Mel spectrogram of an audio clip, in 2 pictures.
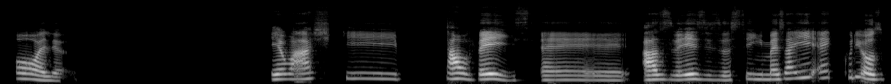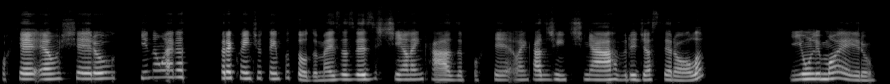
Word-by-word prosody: Olha 210 -10 0 2.1
eu 235 +1 +1
acho 265 +1 0
que 265 -3 -11 0.4
talvez, 235 -6 +6
eh, 205 -1 -6
às 225 +1 +5
vezes 220 -1 +2
assim, 220 +4 -8
mas 230 +2 0
aí 285 +5 0
é 300 +2 -3
curioso, 255 -8 +2
porque 245 +2 -10
é 245 -1 +5
um 260 +1 -7
cheiro 265 +1 0 0.2
que 295 - -9
não 320 +1 -7
era 335 0 -1 0.4
frequente 285 -1 +2
o - - -11
tempo 265 +1 -5
todo, 195 -9 -5
mas 205 +3 -4
às 225 0 -1
vezes 230 +4 +1
tinha 230 -3 -3
lá 230 - -2
em 240 - -9
casa, 205 -4 -2
porque 210 +1 -11
lá 215 - -9
em 215 - -13
casa 220 -1 -3
a - - -13
gente 225 -1 -9
tinha 225 -1 -6
árvore 220 0 +2
de 215 - -6
acerola, 215 - -3 0.8
e 225 +3 -2
um 250 - +5
limoeiro. 245 -7 -1
230 Hz, 150 wpm, -24 LUFS, 210-260 Hz, 2.1 s, talvez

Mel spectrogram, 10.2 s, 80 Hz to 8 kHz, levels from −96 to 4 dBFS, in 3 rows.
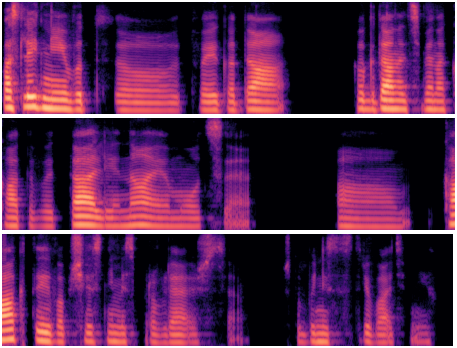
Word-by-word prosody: Последние 205 -3 +7
вот, 170 0 -4
э, 150 -1 -8
твои 160 -1 -3
года, 160 0 0 0.5
когда 180 0 +4
на 175 - +1
тебя 175 0 -5
накатывает 165 -2 -7
та 180 -1 +7
или 160 -1 -7
иная 170 -1 -3
эмоция, 155 0 -13 0.6
ам, 150 -2 -12 0.2
как 205 +1 +6
ты 180 -3 +1
вообще 165 +1 -8
с 165 - -10
ними 165 -2 -6
справляешься, 155 -1 -13 0.3
чтобы 160 +1 -14
не 165 -1 -4
застревать 155 -2 -13
в - - -24
них? 160 0 -21
160 Hz, 145 wpm, -20 LUFS, 155-175 Hz, 0.6 s, Последние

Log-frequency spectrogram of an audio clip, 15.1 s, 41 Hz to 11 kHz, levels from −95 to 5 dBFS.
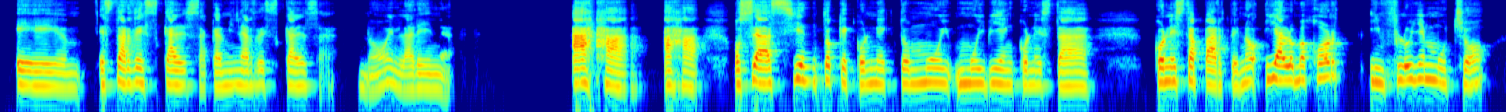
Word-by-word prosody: Em, 150 -3 -1 0.2
estar 170 +1 +1
descalza, 165 -2 -3
caminar 155 +1 -4
descalza, 155 -2 -7 0.2
¿no?, 140 +3 -9
en 170 -6 -8
la 130 - -5
arena. 135 -3 -6 1.2
Ajá, - - +5
ajá. - - 0 0.3
O 165 - +1
sea, 175 +1 +6
siento 205 +3 0
que 180 -3 -4
conecto 170 0 -3
muy, 180 0 -3
muy 180 +1 -3
bien 175 -1 -4
con 165 0 -5
esta 155 -1 -3 0.6
con 190 +1 +6
esta 195 0 +1
parte, 160 -2 +2
¿no?, 190 +4 -3
y 220 +2 +3
a 205 - +10
lo 205 - +5
mejor 230 +5 +1 0.2
influye 205 +4 0
mucho 175 -3 -3
170 Hz, 125 wpm, -24 LUFS, 155-185 Hz, 1.2 s, a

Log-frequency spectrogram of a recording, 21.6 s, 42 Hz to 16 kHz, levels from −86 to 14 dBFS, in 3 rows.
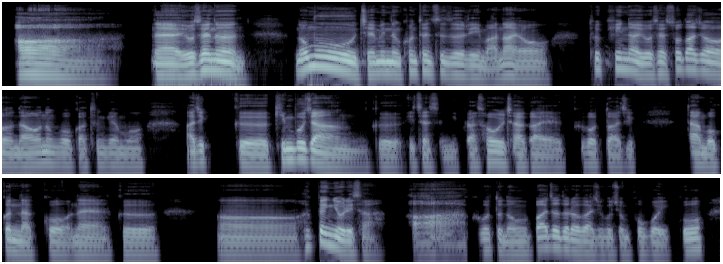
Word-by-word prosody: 아. 90 -7 +3 0.3
네. 100 -2 +7
요새는 115 - +6 0.5
너무 150 -5 +6
재밌는 115 0 +3
콘텐츠들이 105 -7 -1
많아요. 80 -1 -2 0.4
특히나 145 -2 0
요새 105 +2 0
쏟아져 125 -9 0
나오는 95 +2 -2
것 90 -2 -5
같은 85 +2 -10
게 90 0 -8
뭐 85 -1 -10 0.4
아직 - - -3 0.2
그 90 -4 +1
김부장 95 - +2
그 80 -2 -7
있지 - - -8
않습니까? 75 +4 -9
서울 105 +3 0
자가의 85 -3 -4
그것도 95 -3 -8
아직 80 -1 -9 0.5
다 95 -1 -1
못 85 -2 -4
끝났고 85 -4 -3
네 80 -3 -5
그 85 -2 -6 0.6
어 80 -2 -6
흑백 140 +4 +1
요리사 95 - 0 0.3
아 75 -2 -6
그것도 110 -1 -8
너무 90 -1 -7
빠져들어 120 -3 0
가지고 80 -3 -5
좀 80 - -10
보고 85 -1 -5
있고 110 +9 -4
90 Hz, 245 characters per minute, -23 LUFS, 80-110 Hz, 0.6 s, 네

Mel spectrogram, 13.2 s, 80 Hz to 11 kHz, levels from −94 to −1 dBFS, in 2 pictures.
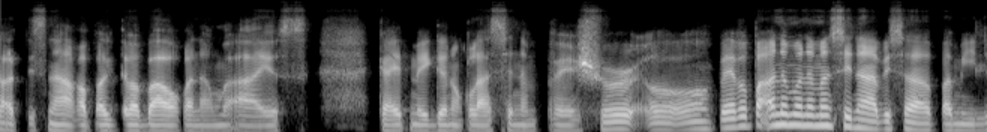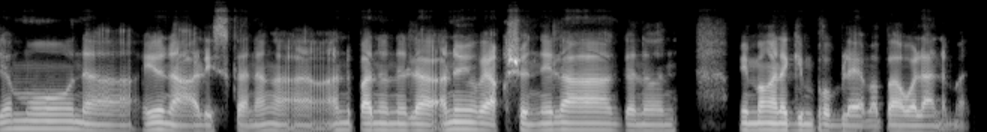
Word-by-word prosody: at - - 0
least, - - -11
nakakapagtrabaho 105 -1 +2
ka 105 - 0
ng 100 0 -9
maayos, 100 -1 -3 0.5
kahit 110 0 -1
may 105 -1 -1
gano'ng 110 -1 -1
klase 100 -1 -1
ng 105 0 -9
pressure, 115 +6 +2
oo. 130 +3 -2
Pero 170 +6 +1
paano 220 +3 +4
mo 215 - +5
naman 205 0 +3
sinabi 155 -7 +3
sa 135 -3 +2
pamilya 115 +4 -5
mo, 145 0 -3
na 110 -5 -4
'yon 130 +1 +1
aalis 105 -2 -1
ka 105 -1 -4
na 105 - -3
nga, 115 -2 -5 0.3
ano, 125 - -7
pa'no 120 0 +3
nila, 120 -1 0
ano 130 +3 0
yung 135 -1 +1
reaksiyon 120 -1 +4
nila, 125 0 +2
gano'n? 110 -1 -5 0.5
May 125 - 0
mga 125 0 +4
naging 115 -1 -5
problema 100 -3 -3
ba, 105 +1 0
wala 100 0 0
naman? - - -14
115 Hz, 190 wpm, -25 LUFS, 105-130 Hz, 0.5 s, mo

